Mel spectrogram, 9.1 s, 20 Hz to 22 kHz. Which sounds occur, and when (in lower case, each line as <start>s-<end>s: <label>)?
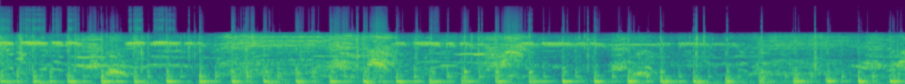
0.0s-0.9s: whistle
0.0s-1.9s: child singing
0.0s-9.0s: music
0.0s-9.0s: singing
1.2s-2.0s: whistle
1.3s-1.5s: clapping
1.8s-2.0s: clapping
2.1s-4.0s: child singing
3.5s-3.7s: clapping
3.9s-4.9s: whistle
4.1s-5.6s: child singing
4.6s-4.7s: clapping
5.1s-7.4s: whistle
5.7s-6.0s: clapping
6.7s-7.7s: child singing
6.9s-7.1s: clapping
8.1s-8.2s: clapping
8.5s-9.0s: child singing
